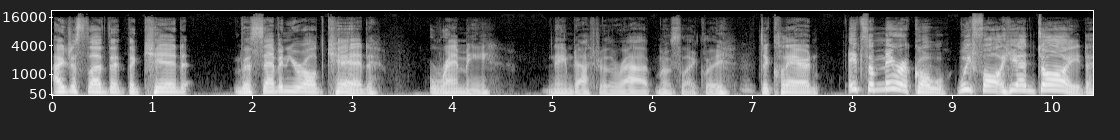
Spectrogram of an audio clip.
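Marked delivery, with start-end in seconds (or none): 8.0-10.4 put-on, pitched-up London Cockney twang. Quoting a seven-year-old kid from a news story: put-on cockney accent. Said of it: "That's my accent".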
